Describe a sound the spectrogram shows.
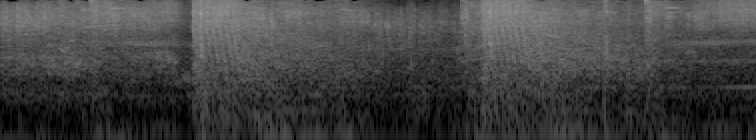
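Gunfire bursts out in short blasts.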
